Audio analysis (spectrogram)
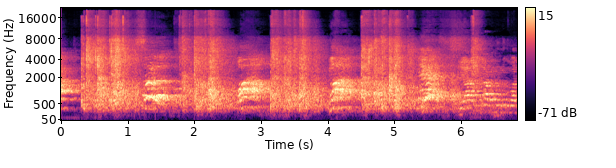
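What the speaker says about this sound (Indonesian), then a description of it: "Kita tepuk semangat." Students in a classroom stand and perform a rhythmic spirit clap, loud, close bursts of clapping in repeated patterned phrases with voices chanting along between the claps.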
